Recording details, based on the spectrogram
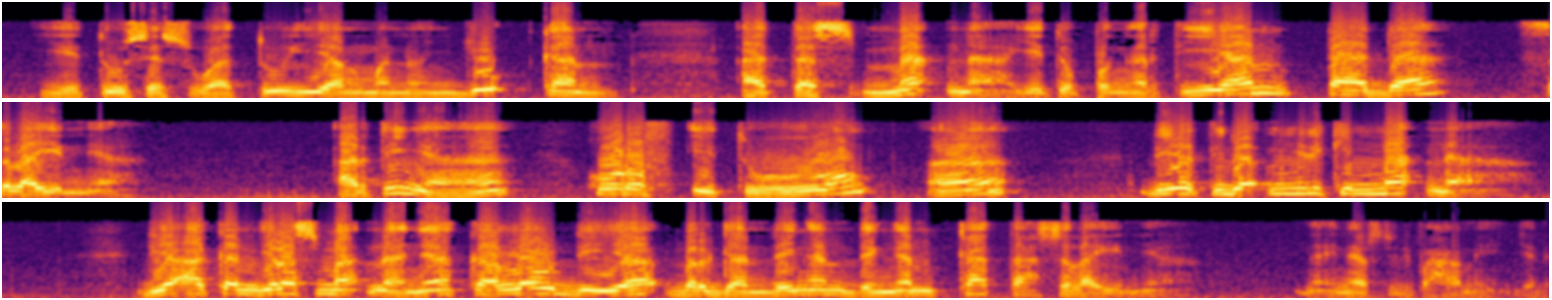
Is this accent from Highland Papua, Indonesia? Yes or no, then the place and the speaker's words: no; Medan, North Sumatra, Indonesia; Jadi bahasa Medan itu semalam. Iya, karena saya dari Medan. Jadi saya tahu sekali bahasanya.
